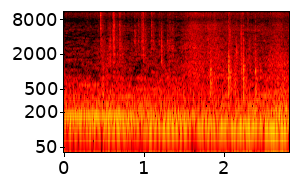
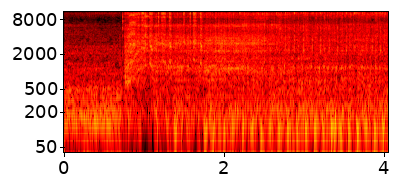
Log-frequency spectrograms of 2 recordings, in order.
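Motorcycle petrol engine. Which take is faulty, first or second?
first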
